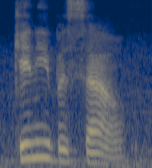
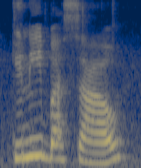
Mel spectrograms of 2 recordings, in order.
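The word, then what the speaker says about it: Guinea-Bissau: it up Guinea country in West Africa per pronunciation oh not slow guine basau look at me go look at me go okay Guin basau in the Century Air a car wait why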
